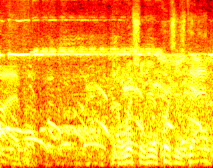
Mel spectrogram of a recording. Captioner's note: whistle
